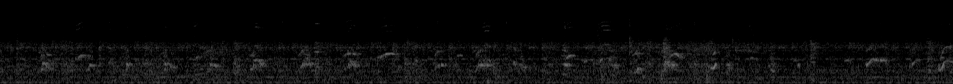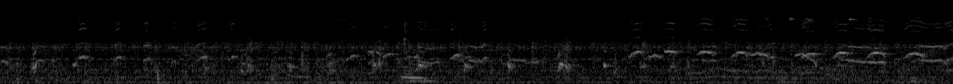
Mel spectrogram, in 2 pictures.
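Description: Rottweiler puppies whine and squeal over one another in high, thin, wavering cries.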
